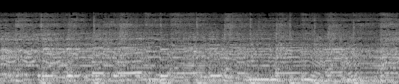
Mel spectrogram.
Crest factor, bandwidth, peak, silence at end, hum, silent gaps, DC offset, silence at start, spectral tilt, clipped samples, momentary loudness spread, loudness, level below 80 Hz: 12 dB; 12 kHz; 0 dBFS; 0 s; none; none; under 0.1%; 0 s; -4.5 dB/octave; under 0.1%; 2 LU; -13 LUFS; -22 dBFS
